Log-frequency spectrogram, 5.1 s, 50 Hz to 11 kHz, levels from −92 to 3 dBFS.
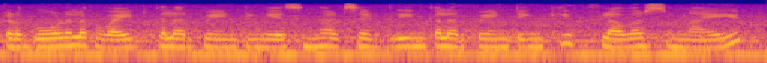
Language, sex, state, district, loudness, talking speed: Telugu, female, Telangana, Mahabubabad, -15 LUFS, 165 wpm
